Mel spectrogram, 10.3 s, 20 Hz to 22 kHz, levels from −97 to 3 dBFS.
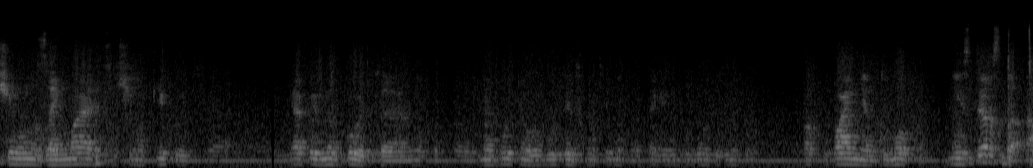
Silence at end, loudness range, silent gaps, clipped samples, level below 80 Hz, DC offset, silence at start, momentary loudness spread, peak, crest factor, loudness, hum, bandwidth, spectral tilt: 0 s; 4 LU; none; under 0.1%; under -90 dBFS; under 0.1%; 0 s; 12 LU; -40 dBFS; 20 dB; -60 LUFS; none; 13 kHz; -5 dB/octave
